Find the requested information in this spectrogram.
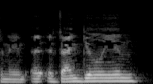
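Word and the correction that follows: Evangeline Lilly: Evangelion, holy shit. Eva Lily. Evangeline Lily. Jesus, I'm so bad at pronouncing names.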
